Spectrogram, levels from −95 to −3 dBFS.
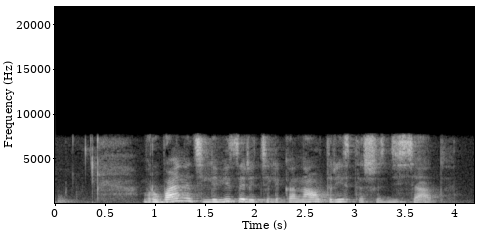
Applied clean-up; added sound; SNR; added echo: none; none; none; none.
